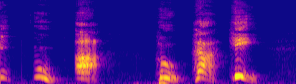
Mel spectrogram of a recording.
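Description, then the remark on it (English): Someone hacks and clears their throat in a rapid series of six rough, voiced grunts, fairly loud, like trying to bring up phlegm. “Just cough up the whiskey-soaked hairball that I've always got at the back of my throat.”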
